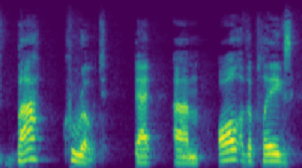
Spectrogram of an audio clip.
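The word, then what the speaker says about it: בכורות: Habet bepatach, the word that we are pronouncing bechorot, it's not bechorot. Put a patach, put an a vowel under the bet. V'hakaf b'shuruk. What vowel is shuruk? U. And put an u vowel under the kaf. As if he says you should pronounce this not bechorot, but bakurot. And does that open anyone's mind?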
